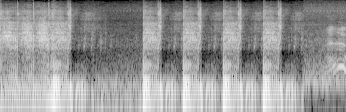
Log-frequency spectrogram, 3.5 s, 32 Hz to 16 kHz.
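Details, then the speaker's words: MS880 chainsaw engine with uneven puffing bursts, about two a second; it turns over too easily and isn't holding compression; the decompression valve is suspected of leaking; intermittent puffing sound. "That decom valve sounds like it's leaking. Yeah. In that video, there was that strange puff sound."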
